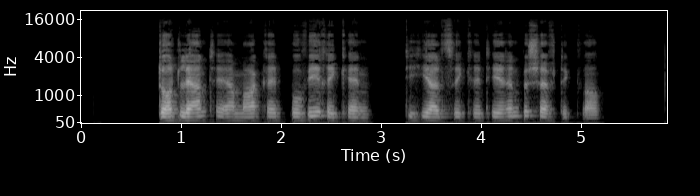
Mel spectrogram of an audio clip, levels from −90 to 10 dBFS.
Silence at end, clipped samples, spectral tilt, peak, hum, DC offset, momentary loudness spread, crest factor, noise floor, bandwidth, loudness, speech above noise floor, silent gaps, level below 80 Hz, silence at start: 0.7 s; under 0.1%; -2 dB/octave; -12 dBFS; none; under 0.1%; 13 LU; 24 dB; under -90 dBFS; 16 kHz; -34 LUFS; over 56 dB; none; -86 dBFS; 0.8 s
